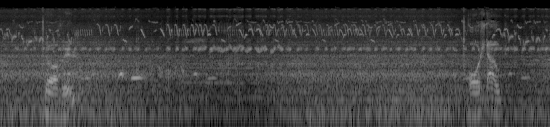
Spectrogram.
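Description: Bison low with deep grunts.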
